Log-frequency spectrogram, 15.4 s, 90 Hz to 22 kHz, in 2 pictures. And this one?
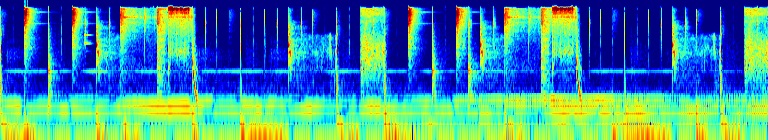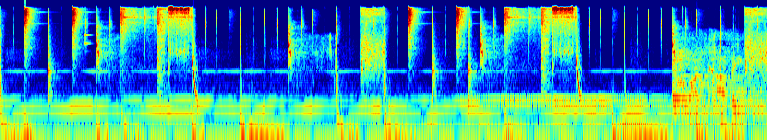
More Coffee 125bpm
Techno beat with voice sample. 8 Bars. This one is downright hypnotic when looped!
Coffee, Minimal, Techno, Chill, Loop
